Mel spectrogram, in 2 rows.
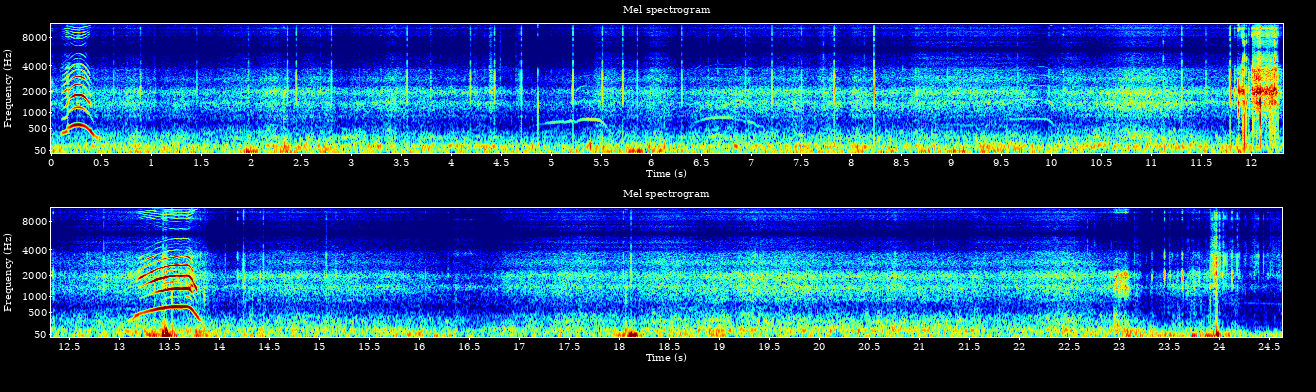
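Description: Snowboard riding through deep powder: a steady rush of wind and snow on a helmet camera. Two loud rising-and-falling whooping yells come right at the start and again about 13 seconds in, just after a brief loud burst of snow spray at about 12 seconds; fainter distant whoops come around 5 to 7 seconds in.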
